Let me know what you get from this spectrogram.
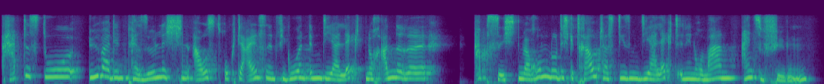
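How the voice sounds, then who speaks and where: Measured woman moderating a book talk. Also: high-pitched, darkish tone. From Saarland, Germany.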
